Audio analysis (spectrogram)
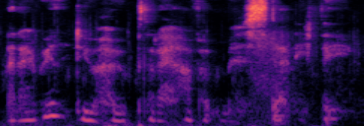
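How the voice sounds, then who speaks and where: A woman hosting ASMR gameplay, talking softly and gently with quiet laughs. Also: medium pitch, animated, fast talker. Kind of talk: whispered ASMR gameplay commentary.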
